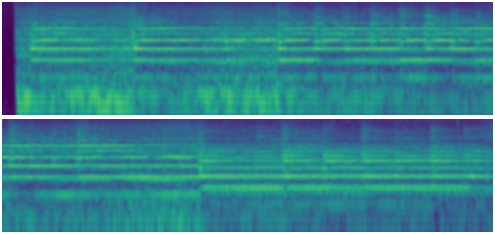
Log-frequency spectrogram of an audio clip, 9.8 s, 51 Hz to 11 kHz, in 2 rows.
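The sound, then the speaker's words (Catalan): The church bells of the ten bell towers of Banyoles, Catalonia, peal together at the same hour in the evening for the eve of the Festa Major of Sant Martirià; their loud overlapping strikes layer into a dense, continuous ringing with strong sustained tones, and no voices are heard. “D'aquesta manera, els 10 campanars de Banyoles van fer repicar les campanes a la mateixa hora, ahir al vespre, per primera vegada.”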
